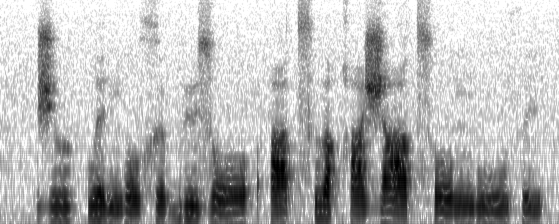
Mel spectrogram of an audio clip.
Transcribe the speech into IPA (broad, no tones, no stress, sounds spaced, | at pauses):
ʒ ɯː kʷ e ŋ oː x ø b y z oː | ʔ ɑ t͡sʰ ɯ qʰ ɑ ʒ ɑ t͡sʰ oː ŋ uː θ i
